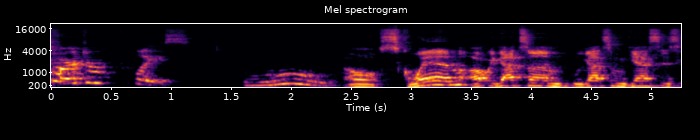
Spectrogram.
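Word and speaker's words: Sequim: So this is a city in our state of Washington, and it is pronounced Squim. Squim.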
